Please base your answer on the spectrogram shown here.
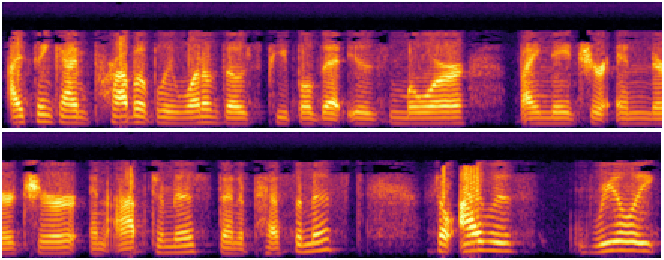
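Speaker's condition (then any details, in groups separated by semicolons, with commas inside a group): Cleft lip and palate; congenital, not fully corrected by plastic surgery in early childhood, visible mouth and nose difference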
